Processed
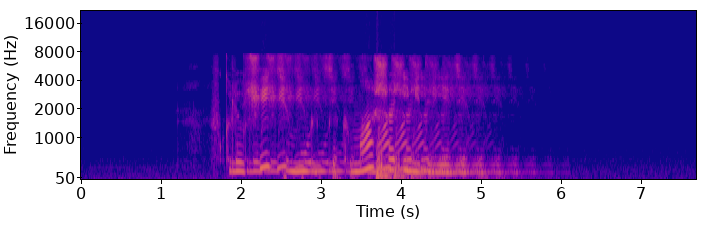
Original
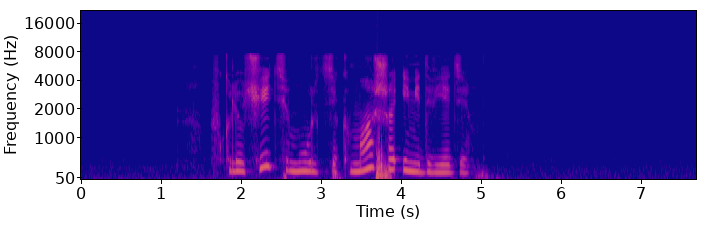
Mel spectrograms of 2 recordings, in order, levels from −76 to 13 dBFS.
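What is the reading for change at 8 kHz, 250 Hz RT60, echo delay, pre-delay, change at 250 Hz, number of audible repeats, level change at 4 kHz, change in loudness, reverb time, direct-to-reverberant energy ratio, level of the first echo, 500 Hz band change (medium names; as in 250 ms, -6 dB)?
no reading, no reverb, 217 ms, no reverb, +4.5 dB, 6, +4.5 dB, +4.0 dB, no reverb, no reverb, -7.0 dB, +4.5 dB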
